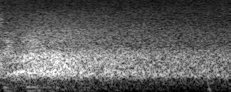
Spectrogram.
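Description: A college football stadium crowd at Iowa State versus TCU roars before kickoff, a dense, loud and sustained wash of cheering from a distance.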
